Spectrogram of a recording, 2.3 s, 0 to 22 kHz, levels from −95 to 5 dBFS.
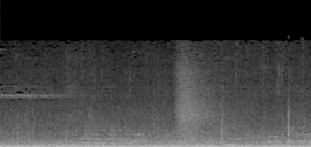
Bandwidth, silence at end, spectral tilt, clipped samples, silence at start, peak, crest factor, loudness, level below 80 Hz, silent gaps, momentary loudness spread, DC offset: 16 kHz; 0 s; -6.5 dB/octave; under 0.1%; 0 s; -10 dBFS; 14 dB; -27 LUFS; -30 dBFS; none; 1 LU; under 0.1%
